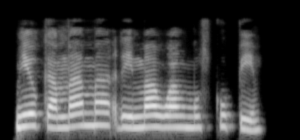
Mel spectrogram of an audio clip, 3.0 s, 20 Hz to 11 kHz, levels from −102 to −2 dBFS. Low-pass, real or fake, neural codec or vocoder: 7.2 kHz; fake; codec, 16 kHz, 2 kbps, X-Codec, WavLM features, trained on Multilingual LibriSpeech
